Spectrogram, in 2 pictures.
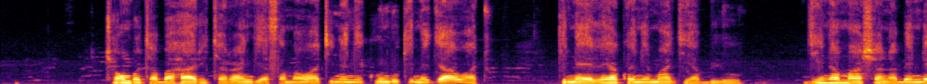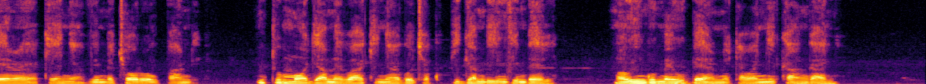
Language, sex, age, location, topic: Swahili, male, 36-49, Mombasa, government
